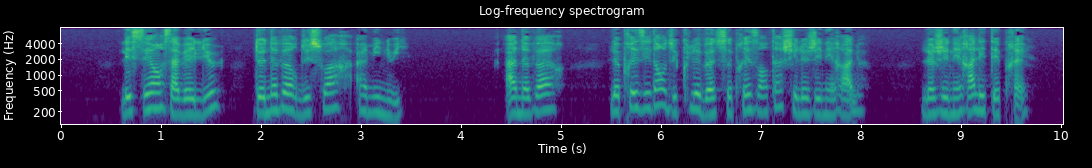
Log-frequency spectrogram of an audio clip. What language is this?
French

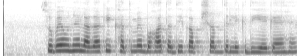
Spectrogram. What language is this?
Hindi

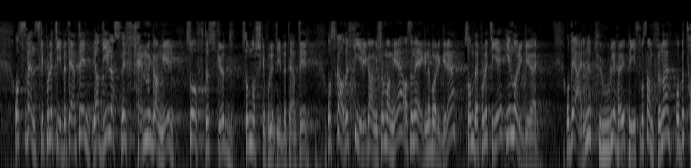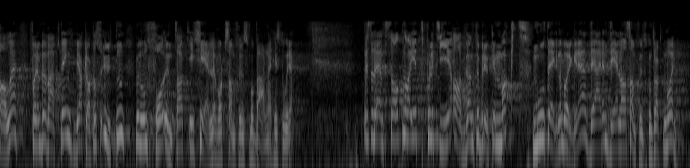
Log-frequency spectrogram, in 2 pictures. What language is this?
Norwegian Bokmål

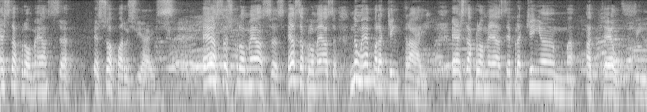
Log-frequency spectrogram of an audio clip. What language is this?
Portuguese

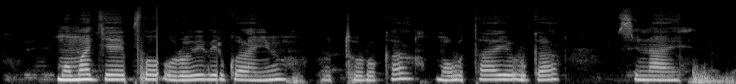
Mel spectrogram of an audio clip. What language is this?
Kinyarwanda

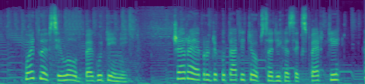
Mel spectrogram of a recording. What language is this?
Bulgarian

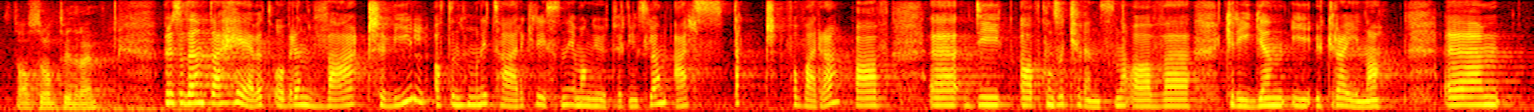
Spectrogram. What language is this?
Norwegian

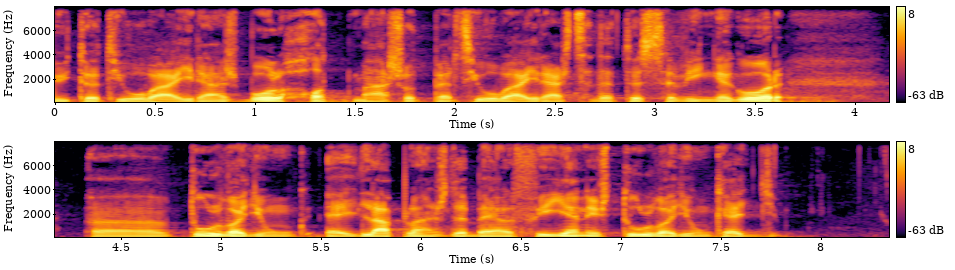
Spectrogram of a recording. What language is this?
Hungarian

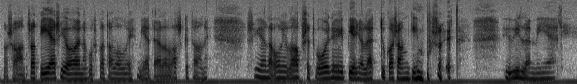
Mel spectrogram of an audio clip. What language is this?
Finnish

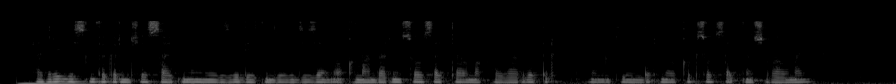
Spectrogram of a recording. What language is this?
Kazakh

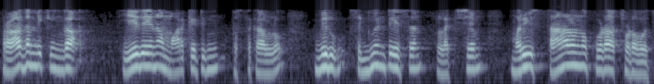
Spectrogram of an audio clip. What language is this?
Telugu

